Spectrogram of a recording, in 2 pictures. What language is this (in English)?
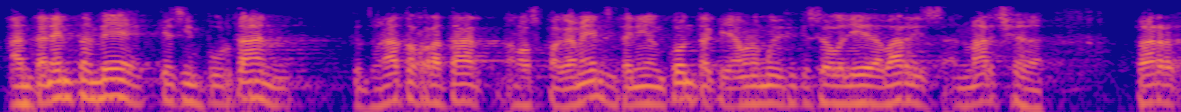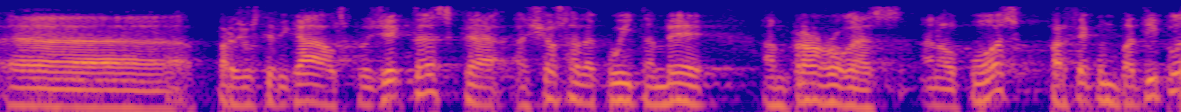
Catalan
